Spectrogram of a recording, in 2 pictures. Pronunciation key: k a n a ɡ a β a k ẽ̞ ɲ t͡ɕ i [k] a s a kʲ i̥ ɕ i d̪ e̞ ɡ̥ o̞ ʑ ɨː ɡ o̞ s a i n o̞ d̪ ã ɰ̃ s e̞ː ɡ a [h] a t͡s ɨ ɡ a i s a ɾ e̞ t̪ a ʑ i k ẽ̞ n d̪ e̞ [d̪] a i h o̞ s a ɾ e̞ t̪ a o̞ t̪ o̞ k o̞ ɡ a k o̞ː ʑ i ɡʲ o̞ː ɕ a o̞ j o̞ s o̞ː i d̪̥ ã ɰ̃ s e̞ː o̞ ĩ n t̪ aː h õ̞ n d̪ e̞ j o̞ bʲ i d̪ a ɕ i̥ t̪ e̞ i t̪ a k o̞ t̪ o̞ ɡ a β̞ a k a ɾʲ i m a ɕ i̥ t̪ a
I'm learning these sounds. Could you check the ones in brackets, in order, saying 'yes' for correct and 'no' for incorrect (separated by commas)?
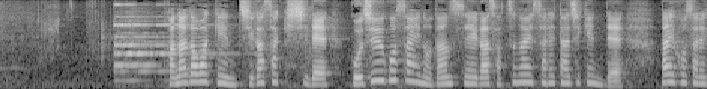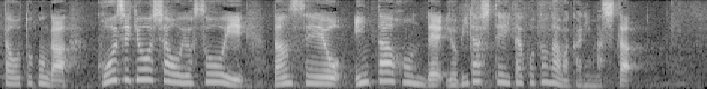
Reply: no, no, no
